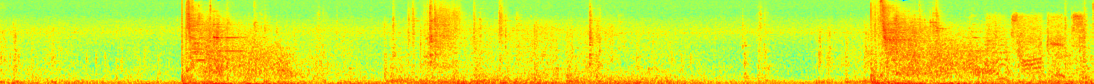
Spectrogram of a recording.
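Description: Tank cannon fire in the War Thunder video game, with several heavy booming blasts spaced a few seconds apart over a continuous rumbling battle background.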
